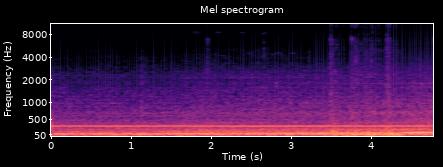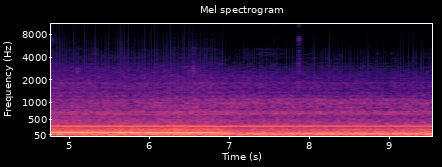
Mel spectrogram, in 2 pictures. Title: Tensioner pulley Humming noise 2001 CLK55 AMG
